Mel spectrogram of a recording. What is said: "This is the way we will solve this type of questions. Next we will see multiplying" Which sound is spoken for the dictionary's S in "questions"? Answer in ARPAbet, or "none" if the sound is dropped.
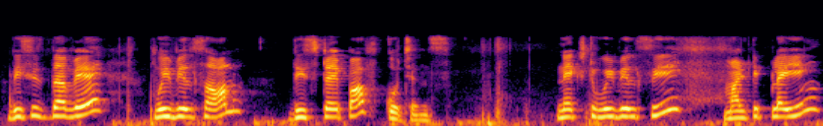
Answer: none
